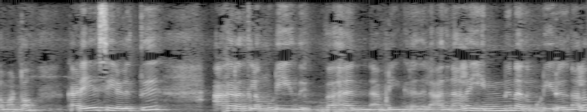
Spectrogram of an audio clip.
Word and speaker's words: बहन: அதுபடி நம்ம அப்படி உச்சரிக்கணும் பெ அப்படித்தான் சொல்லணும் பே சொல்லக்கூடாது பெஹன் பெஹன் அப்போ அந்த ஆக்சுவலா அந்த ரெண்டாவது எழுத்தை வந்து ஹ அப்படின்னு முழுசா நம்ம உச்சரிக்கணும் சரியா அப்போ பெஹன் ஷஹர்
